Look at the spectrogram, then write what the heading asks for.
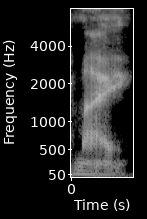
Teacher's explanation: You are racing from the low back coordinate to the high front coordinate in a fraction of a second. My. You can put your hand under your chin and physically feel your jaw rapidly closing.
